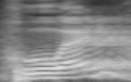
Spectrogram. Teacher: Huruf ha kita hembus pada tengah pangkal kerongkong.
